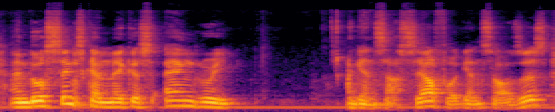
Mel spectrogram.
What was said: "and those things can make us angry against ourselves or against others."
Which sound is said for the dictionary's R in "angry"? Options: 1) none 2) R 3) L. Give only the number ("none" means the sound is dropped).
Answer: 2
